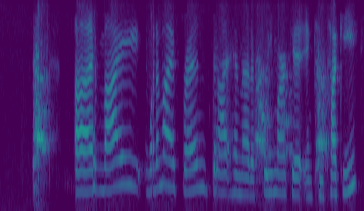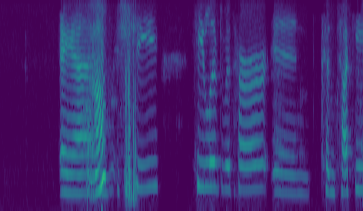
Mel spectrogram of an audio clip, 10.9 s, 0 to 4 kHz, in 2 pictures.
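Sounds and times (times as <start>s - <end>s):
dog barking at the mailman: 0.5s - 0.9s, 3.8s - 5.0s
speech: 1.2s - 5.5s, 6.4s - 10.8s.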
